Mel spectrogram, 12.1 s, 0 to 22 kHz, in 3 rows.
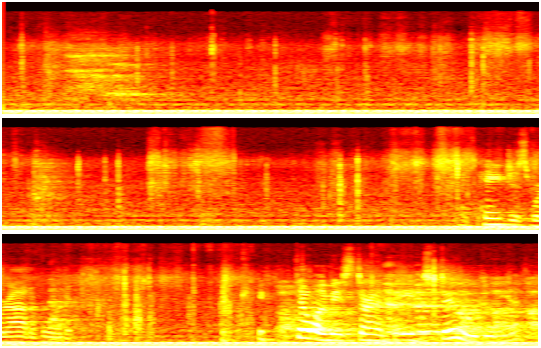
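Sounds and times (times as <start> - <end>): paper sheets rustling: 0.0 - 12.0
steady low hum: 0.0 - 12.0.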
